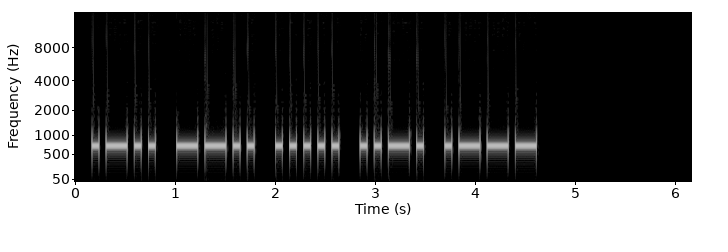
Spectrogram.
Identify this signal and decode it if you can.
Morse code, heard as a keyed tone, about 17 wpm, 700 Hz. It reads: LZ5FJ
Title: DXCC-100 Call Signs - 5 Characters - Repeated 2x - 17wpm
